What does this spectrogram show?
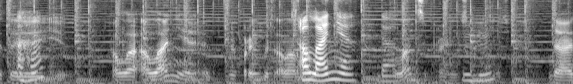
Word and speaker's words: Алания: Алания, как правильно говорить? Алания, да.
